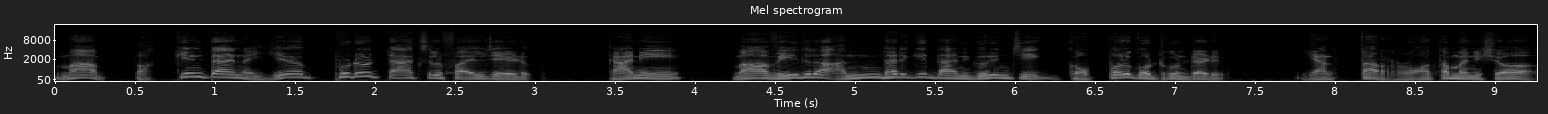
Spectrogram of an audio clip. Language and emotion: Telugu, disgusted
